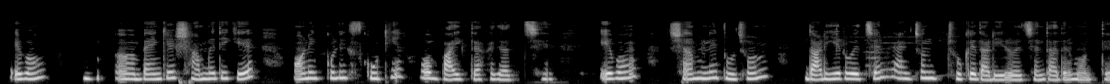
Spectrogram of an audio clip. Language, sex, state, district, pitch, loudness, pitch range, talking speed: Bengali, female, West Bengal, Malda, 260 Hz, -17 LUFS, 245-285 Hz, 135 wpm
